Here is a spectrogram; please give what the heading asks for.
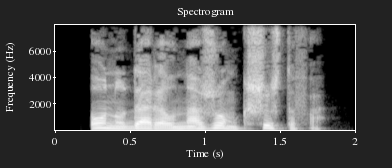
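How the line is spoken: Angry shout. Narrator (Russian): сердито выкрикнула Тина

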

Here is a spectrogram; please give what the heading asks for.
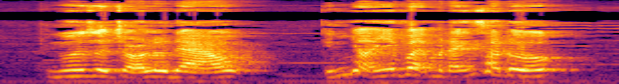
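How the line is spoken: Angry. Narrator (Vietnamese): Tề Nhã Chỉ lập tức giận dữ nói

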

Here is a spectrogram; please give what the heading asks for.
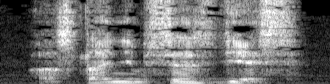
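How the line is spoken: Quiet whisper. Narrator (Russian): тихо прошептал Бит

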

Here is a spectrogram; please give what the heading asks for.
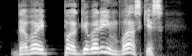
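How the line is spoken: Shouting while running. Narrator (Russian): выкрикнул на бегу

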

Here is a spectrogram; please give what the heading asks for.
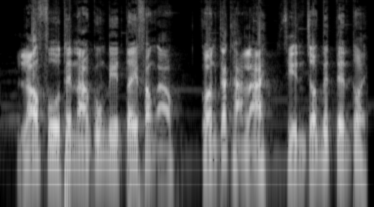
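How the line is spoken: Loud shout after bewilderment. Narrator (Vietnamese): Hắc Sát lão quái ngẩn người ra dây lát rồi quát lớn

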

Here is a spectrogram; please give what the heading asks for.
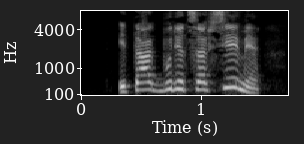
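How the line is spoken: Shouting. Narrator (Russian): закричал Дюрбуаз

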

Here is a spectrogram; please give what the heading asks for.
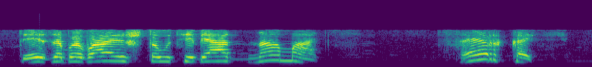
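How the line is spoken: Exclaimed. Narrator (Russian): вскричал Бонифацио

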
